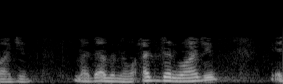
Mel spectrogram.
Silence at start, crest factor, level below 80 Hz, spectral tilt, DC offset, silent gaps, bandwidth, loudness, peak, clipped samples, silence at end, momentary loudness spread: 0 s; 18 dB; -60 dBFS; -12.5 dB/octave; under 0.1%; none; 3.7 kHz; -28 LUFS; -12 dBFS; under 0.1%; 0 s; 13 LU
